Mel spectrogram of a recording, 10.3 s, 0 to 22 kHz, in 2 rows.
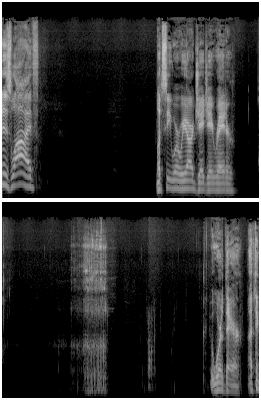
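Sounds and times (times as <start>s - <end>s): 
speech: 0.0s - 0.8s, 3.1s - 4.7s, 9.3s - 10.2s
mouth and lip sounds: 4.9s - 5.5s, 7.9s - 8.8s
swallowing: 5.1s - 5.5s, 6.3s - 8.6s
slurping sip of a hot drink: 6.2s - 8.4s.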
